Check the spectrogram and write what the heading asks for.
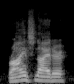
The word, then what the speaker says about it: Schneider: coordinator uh brian i always say his last name wrong schodenheimer schneider schneider schneider damn it brian schneider and then they did debo at the end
